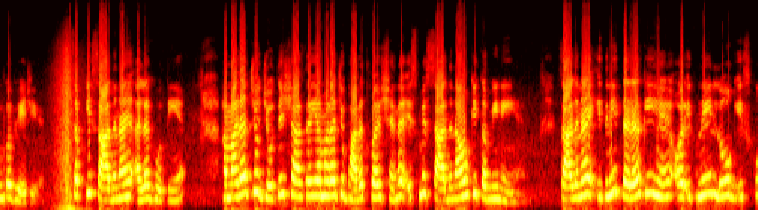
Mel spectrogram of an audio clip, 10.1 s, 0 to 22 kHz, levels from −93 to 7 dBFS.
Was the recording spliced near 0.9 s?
yes; 1 cut; at 0.9 s

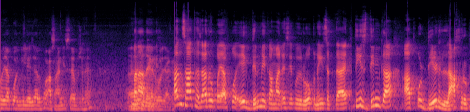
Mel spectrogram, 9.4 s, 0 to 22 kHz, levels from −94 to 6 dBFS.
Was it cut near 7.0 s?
yes; 2 cuts; at 3.5 s, 7.0 s

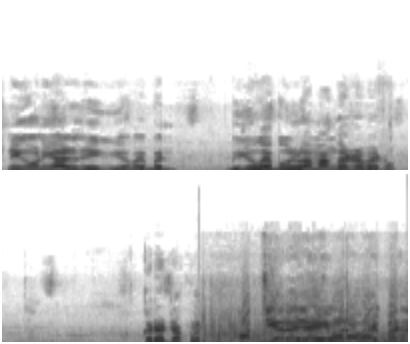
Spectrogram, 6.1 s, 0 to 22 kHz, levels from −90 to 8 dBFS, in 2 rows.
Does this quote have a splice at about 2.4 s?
no; 1 cut; at 4.5 s

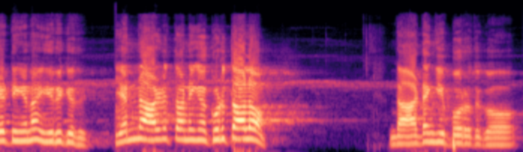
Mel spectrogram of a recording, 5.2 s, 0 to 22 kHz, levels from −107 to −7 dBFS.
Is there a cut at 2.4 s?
no; 1 cut; at 1.2 s

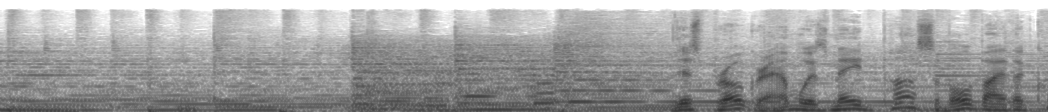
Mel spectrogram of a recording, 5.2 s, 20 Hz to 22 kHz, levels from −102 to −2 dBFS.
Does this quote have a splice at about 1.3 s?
no; 1 cut; at 3.4 s

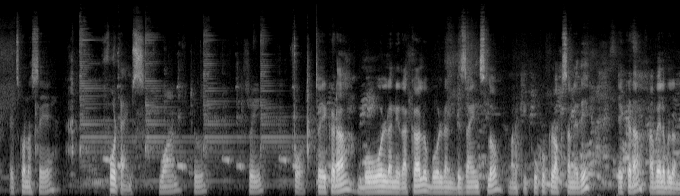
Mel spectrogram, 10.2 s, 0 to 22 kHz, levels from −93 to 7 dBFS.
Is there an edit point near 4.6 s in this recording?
yes; 1 cut; at 4.6 s

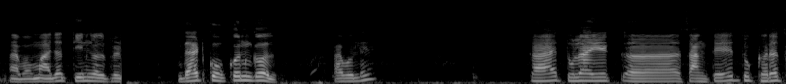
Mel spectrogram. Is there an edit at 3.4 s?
no; 1 cut; at 1.2 s

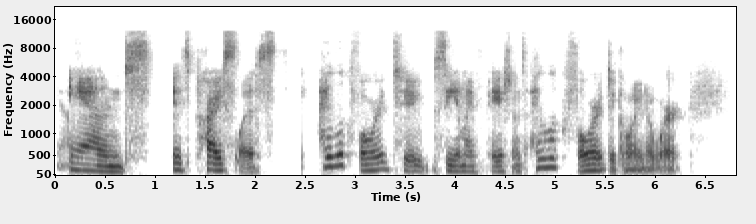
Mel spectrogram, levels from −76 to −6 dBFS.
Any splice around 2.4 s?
yes; 1 cut; at 2.4 s

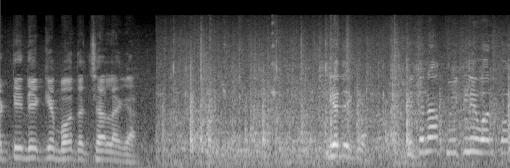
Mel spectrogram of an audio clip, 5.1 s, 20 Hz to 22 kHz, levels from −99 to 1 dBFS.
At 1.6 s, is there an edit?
yes; 1 cut; at 1.6 s

